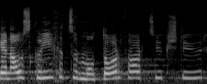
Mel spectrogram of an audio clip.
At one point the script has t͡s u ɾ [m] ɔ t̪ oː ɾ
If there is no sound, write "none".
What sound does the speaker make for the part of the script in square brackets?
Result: m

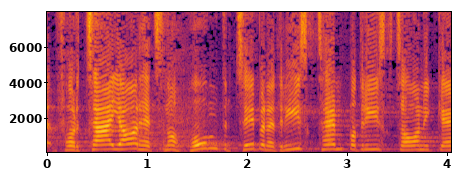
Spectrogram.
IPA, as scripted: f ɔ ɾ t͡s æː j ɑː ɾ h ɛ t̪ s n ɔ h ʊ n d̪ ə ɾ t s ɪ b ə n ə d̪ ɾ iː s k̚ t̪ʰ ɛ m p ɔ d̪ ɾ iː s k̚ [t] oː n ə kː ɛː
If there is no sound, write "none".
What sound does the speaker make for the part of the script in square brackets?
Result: t͡s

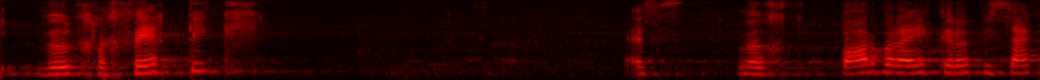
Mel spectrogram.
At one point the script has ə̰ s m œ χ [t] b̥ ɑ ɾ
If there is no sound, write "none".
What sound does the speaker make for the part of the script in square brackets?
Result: t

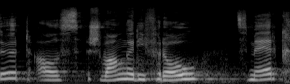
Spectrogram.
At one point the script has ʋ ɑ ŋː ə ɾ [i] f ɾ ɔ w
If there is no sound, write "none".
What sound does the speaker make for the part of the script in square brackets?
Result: i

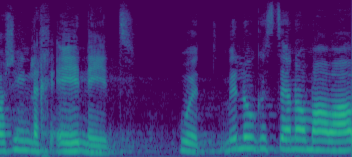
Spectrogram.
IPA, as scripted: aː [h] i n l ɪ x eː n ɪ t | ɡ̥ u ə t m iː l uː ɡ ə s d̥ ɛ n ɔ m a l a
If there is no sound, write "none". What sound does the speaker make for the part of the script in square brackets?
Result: ʃ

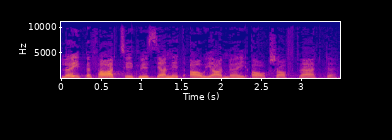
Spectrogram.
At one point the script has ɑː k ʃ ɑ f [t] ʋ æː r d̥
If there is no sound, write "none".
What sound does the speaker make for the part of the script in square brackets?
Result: t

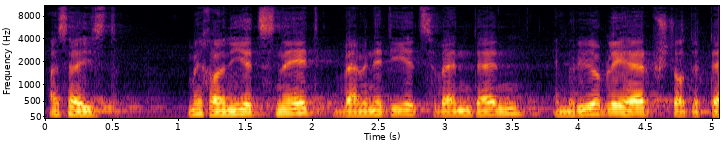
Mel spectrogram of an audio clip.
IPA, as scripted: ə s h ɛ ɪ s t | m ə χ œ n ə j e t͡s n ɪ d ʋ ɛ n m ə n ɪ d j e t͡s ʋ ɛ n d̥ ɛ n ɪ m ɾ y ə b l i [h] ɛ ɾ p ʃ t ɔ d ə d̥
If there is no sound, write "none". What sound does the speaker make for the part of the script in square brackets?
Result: h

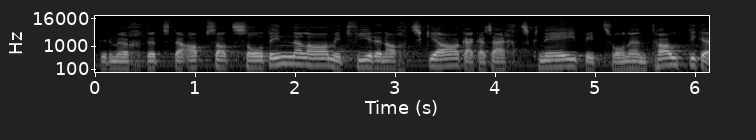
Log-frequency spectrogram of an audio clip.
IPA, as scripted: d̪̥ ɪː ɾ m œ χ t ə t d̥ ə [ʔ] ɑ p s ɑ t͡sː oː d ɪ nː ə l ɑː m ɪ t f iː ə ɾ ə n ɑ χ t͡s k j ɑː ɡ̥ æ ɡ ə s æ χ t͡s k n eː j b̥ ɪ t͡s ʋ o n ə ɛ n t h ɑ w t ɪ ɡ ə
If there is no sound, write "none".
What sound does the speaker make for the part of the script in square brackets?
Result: ʔ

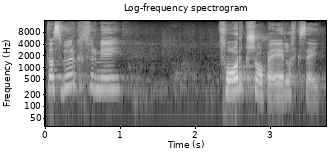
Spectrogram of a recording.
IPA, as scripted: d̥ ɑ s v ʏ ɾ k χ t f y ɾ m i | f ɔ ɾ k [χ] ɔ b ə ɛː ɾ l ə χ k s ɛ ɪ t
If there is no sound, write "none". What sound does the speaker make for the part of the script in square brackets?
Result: ʃ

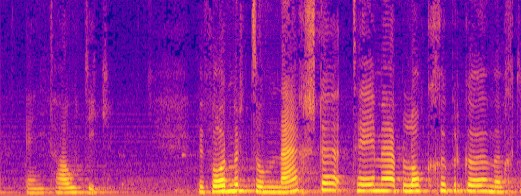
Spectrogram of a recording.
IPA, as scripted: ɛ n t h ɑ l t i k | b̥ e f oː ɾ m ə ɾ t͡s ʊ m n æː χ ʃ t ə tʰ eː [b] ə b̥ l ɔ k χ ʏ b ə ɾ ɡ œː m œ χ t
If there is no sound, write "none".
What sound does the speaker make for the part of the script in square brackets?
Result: m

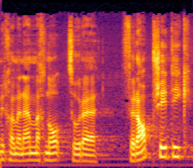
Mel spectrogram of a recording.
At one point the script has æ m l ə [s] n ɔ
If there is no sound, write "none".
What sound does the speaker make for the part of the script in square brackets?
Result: χ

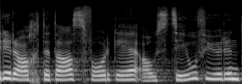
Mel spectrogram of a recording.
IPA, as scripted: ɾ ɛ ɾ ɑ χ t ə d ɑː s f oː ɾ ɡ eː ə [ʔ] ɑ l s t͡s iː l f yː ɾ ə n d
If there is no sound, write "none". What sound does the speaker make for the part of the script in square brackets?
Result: ʔ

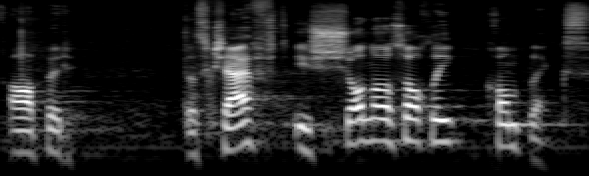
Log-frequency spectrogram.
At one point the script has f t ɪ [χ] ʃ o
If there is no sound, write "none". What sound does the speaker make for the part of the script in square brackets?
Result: ʃ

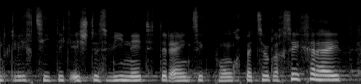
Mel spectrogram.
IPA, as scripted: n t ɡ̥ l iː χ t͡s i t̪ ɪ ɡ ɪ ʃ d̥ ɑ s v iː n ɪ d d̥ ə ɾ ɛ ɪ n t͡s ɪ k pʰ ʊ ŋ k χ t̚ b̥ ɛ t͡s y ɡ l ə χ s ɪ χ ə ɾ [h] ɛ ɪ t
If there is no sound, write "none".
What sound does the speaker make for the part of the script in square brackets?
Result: h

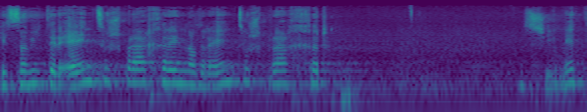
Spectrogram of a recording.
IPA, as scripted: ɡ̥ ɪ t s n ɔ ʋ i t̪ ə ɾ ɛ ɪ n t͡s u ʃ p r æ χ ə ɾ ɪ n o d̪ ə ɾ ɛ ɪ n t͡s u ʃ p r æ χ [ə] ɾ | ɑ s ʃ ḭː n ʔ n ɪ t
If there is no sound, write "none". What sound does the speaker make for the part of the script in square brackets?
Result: ə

